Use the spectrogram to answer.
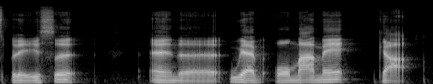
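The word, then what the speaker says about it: お豆: And we have omame ga. So after the me, the accent falls, is lower.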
